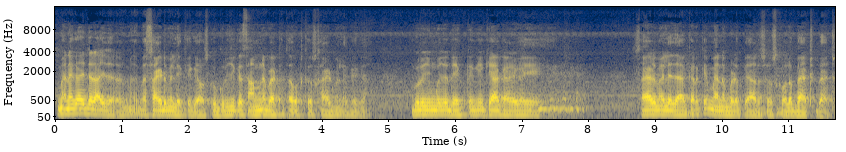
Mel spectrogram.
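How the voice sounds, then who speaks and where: A man's voice: low voice, steady tone, fairly quick, gravelly, darkish tone. A man giving a spiritual discourse, recounting anecdotes in a conversational way with quoted dialogue. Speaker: religious speaker. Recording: echoey hall with faint background noise.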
